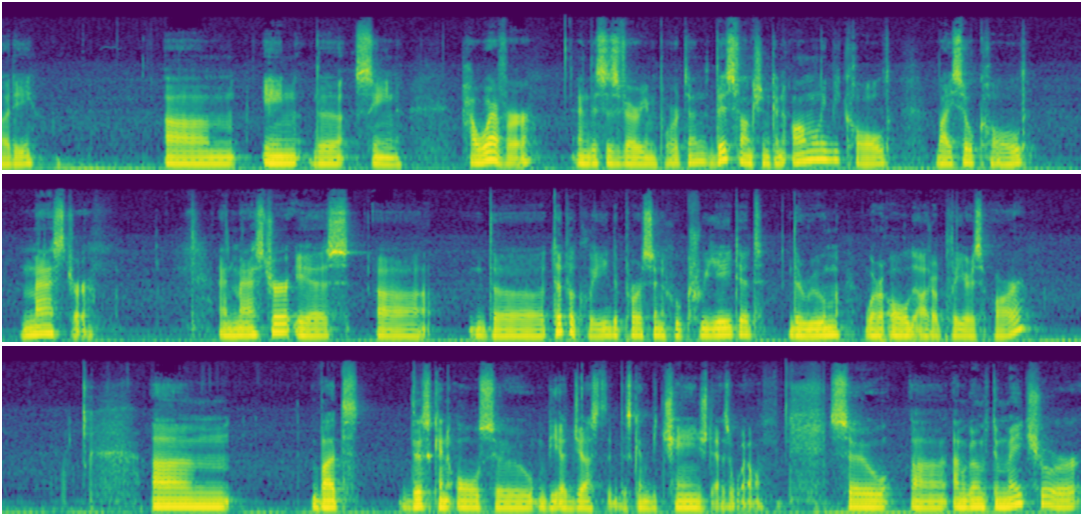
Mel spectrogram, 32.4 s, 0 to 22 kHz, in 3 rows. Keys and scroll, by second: 31.0 ctrl+s.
